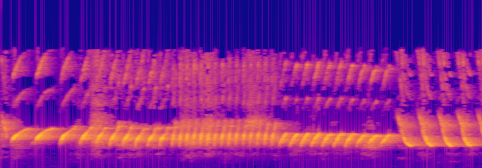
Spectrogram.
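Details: Belgian canary song labelled Charles II: fast, bright trills of rising-falling whistled notes, the tempo quickening into a rapid rattle mid-phrase, then slowing into longer, louder swooping notes at the end.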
